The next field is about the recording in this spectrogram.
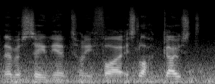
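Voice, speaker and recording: Male British trucker, stuffy nose, rambling self-correcting cab chat, heavy engine rumble behind. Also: fairly even intonation, quick pace. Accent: British English. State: stuffy blocked nose, sniffling. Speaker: truck driver vlogger. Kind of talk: casual driving vlog commentary. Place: truck cab at night on a motorway.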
